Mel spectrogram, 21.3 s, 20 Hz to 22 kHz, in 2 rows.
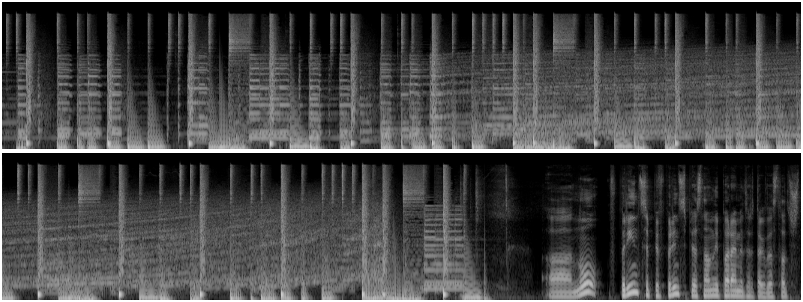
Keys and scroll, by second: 17.0 space.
